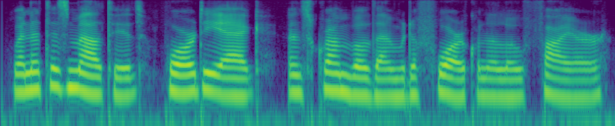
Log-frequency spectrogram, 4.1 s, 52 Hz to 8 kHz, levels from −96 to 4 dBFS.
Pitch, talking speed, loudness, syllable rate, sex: 190 Hz, 250 wpm, -16 LUFS, 5.1 syllables/s, female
